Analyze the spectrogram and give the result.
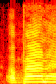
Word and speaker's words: Abana: Abana and Pharpar.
